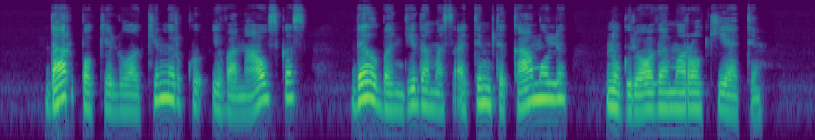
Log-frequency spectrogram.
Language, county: Lithuanian, Klaipėda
